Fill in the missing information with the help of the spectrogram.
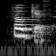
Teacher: the short U sound does sound like the schwa. The only difference is that the schwa is even shorter. It's not very long in time.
